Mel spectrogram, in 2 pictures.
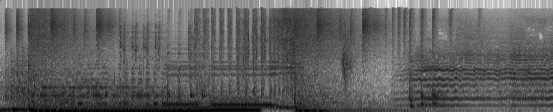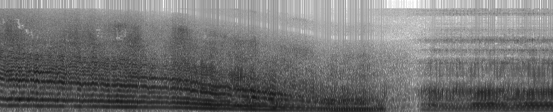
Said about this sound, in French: Et quand les néonicotinoïdes entrent dans une ruche, Axel, les abeilles s'endorment à peu près comme ce qu'on entend.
